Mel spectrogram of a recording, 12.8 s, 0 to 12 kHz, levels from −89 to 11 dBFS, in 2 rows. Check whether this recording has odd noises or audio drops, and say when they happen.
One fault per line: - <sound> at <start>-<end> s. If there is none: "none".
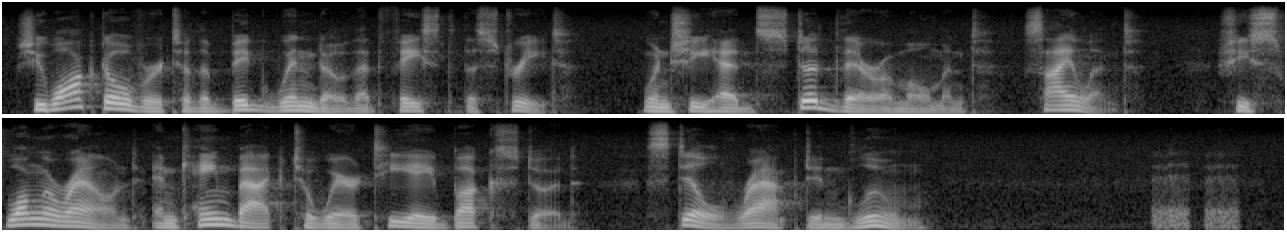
- laugh at 12.2-12.6 s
